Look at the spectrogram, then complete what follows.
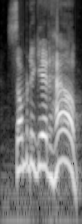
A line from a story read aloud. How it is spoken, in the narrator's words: the man yelled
